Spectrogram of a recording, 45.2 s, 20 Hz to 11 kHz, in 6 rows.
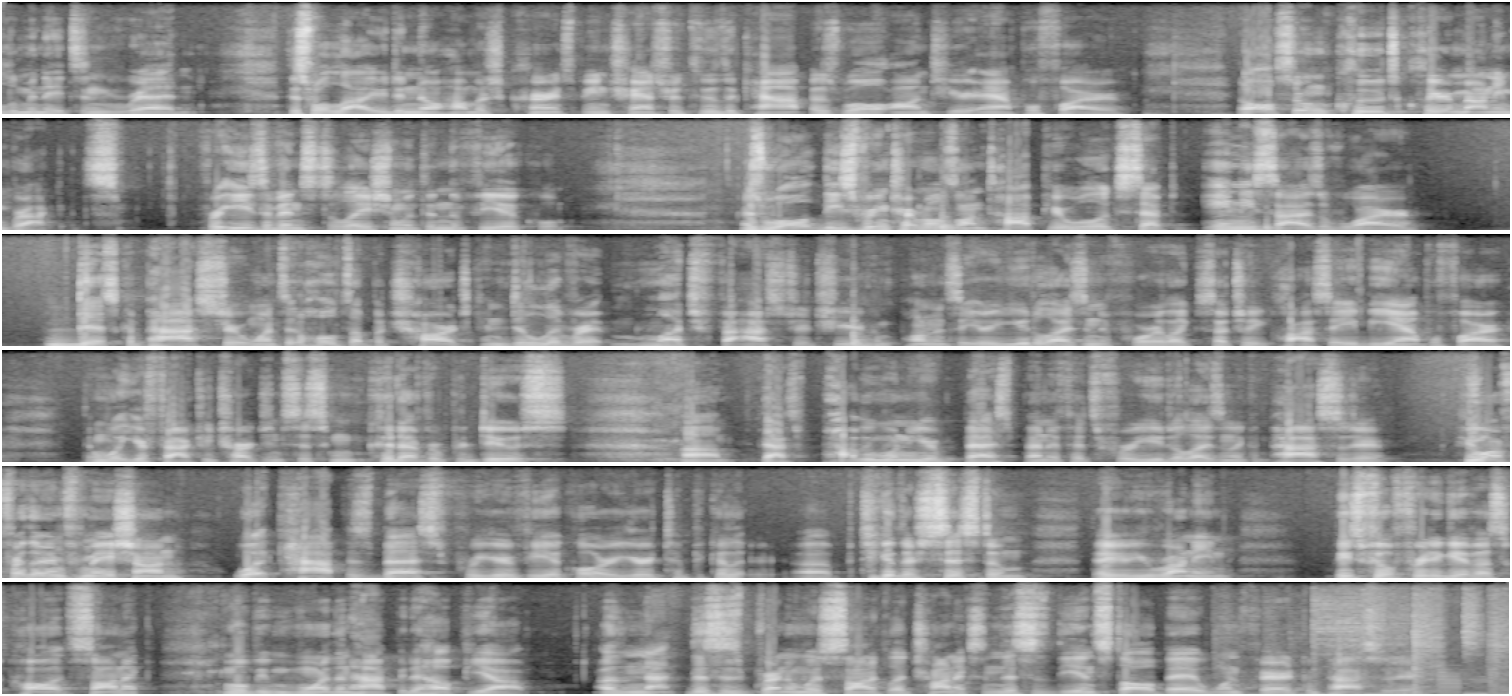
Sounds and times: Speech: 0:00.0 - 0:10.4, 0:11.2 - 0:14.7, 0:15.3 - 0:44.9.

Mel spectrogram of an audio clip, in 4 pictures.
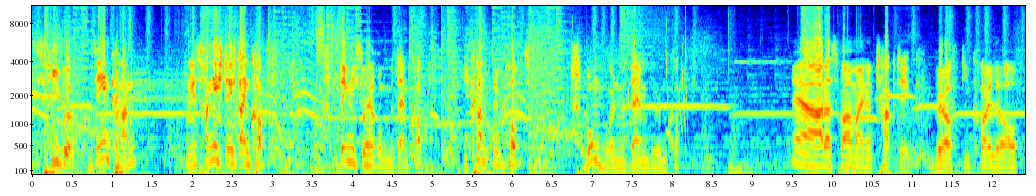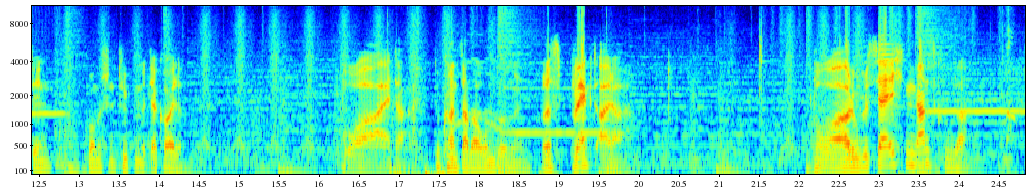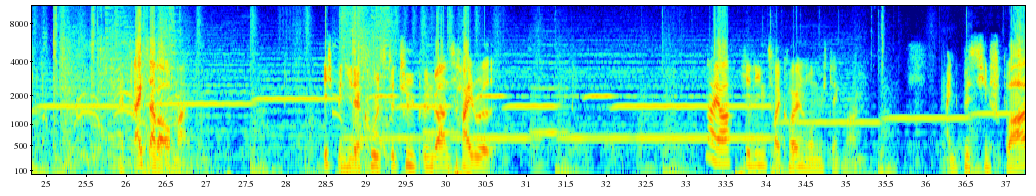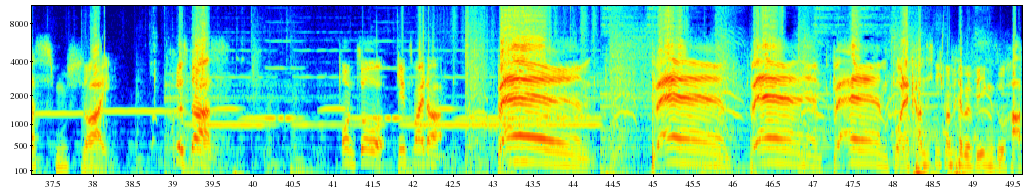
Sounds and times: Music: 0:00.0 - 0:49.6
Speech: 0:22.2 - 0:24.1, 0:33.3 - 0:35.2, 0:36.2 - 0:38.3, 0:43.1 - 0:44.3, 0:45.0 - 0:49.6.

